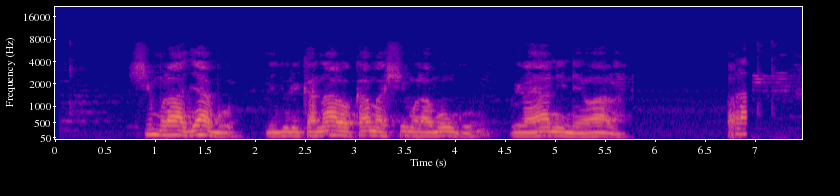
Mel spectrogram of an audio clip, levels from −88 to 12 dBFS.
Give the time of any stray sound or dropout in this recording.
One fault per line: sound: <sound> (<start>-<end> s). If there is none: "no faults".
sound: laugh (6.7-6.9 s)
